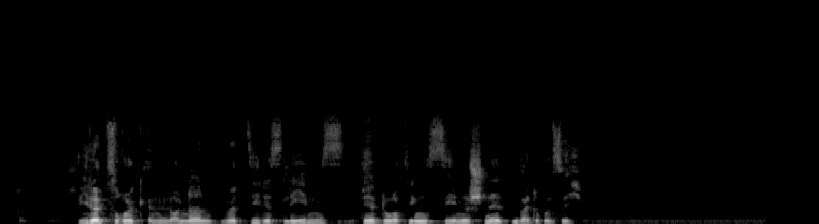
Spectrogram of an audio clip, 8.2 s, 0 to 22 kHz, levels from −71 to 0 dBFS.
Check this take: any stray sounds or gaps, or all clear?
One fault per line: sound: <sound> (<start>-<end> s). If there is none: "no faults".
no faults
